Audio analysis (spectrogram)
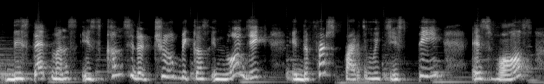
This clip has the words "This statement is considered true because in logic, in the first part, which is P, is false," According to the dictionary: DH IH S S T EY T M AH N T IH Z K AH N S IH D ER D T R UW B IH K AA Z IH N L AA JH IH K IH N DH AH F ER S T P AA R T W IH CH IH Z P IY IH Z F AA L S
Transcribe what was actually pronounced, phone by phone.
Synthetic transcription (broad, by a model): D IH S S T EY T M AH N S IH S K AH N S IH D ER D T R UW B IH K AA S IH N L AA JH IH K IH N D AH F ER S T P AA R T W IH CH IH S P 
